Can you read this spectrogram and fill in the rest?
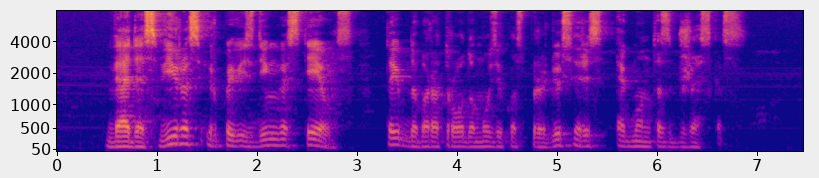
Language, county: Lithuanian, Kaunas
